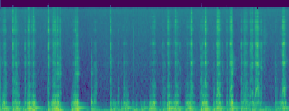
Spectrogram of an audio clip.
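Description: A metal spatula-like tool scrapes across the silver metal body of a USB microphone, next to its volume knob, lifting off flaky residue. The result is a rapid run of short, rasping scrapes with a strong low hum and brief bright edges on each stroke.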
